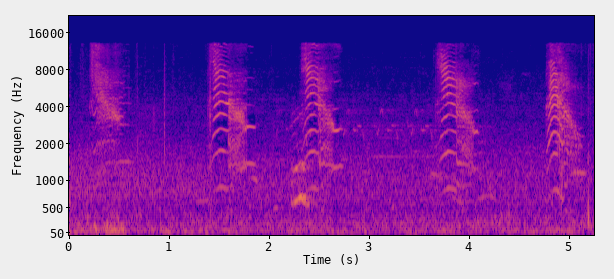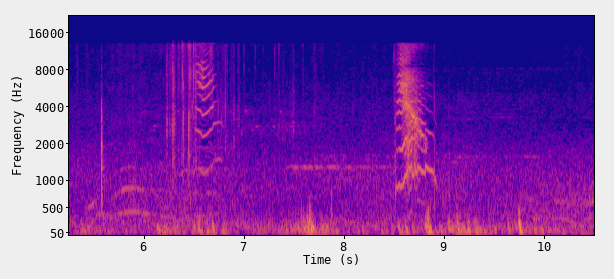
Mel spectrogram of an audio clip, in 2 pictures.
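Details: {'caption': 'Domestic cats in a short funny compilation, giving a series of drawn-out, wavering meows roughly every second or two, some rising then falling, with brief knocks and faint background hum between calls.'}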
